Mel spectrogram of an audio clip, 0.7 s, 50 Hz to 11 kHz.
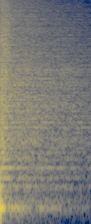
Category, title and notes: Music > Solo percussion
Snare Processed - Oneshot 202 - 14 by 6.5 inch Brass Ludwig
drums, perc, rimshot, drumkit, oneshot, hit, realdrum, brass, roll, crack, percussion, drum, kit, acoustic, flam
